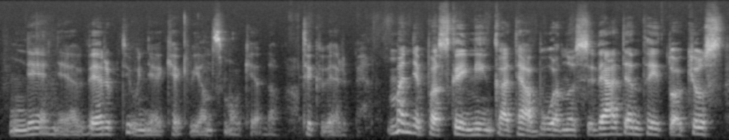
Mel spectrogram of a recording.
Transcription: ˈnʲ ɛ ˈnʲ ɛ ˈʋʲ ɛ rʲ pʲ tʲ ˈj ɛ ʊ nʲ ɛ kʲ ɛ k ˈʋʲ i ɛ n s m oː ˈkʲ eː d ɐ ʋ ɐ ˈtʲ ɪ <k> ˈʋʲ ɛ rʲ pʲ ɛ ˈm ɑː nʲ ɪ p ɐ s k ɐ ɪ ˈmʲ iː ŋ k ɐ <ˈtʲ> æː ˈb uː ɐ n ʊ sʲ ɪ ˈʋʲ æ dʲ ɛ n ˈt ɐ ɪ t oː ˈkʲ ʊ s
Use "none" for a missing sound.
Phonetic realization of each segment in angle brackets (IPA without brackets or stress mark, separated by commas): k, tʲ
